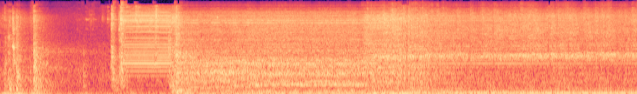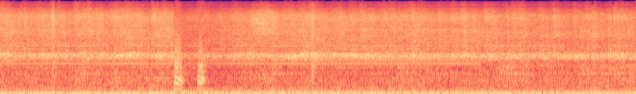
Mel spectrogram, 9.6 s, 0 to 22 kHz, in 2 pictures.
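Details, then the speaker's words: 1978 Ford F-250, likely 400 (door code M) or 351 V8, cold start after two throttle pumps: brief crank, then it catches at once and settles into a deep, steady, even idle; normal cold start and idle. "This is a cold start, and it was very impressive to me how well it runs."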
